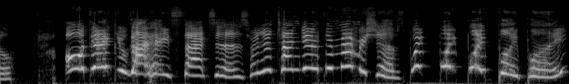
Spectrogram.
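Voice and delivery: very high, loud squeaky thanks; excited thanks. Real, not acted. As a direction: squeal with delight at the gift.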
